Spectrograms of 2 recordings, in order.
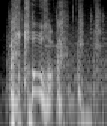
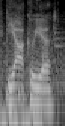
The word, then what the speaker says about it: Byakuya: Bakua. It's Bakuya.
